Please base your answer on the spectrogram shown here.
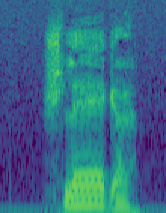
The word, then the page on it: Schläge: /ˈʃlɛːɡə/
